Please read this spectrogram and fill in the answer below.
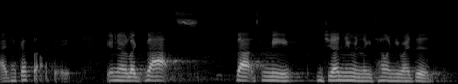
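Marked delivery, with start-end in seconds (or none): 0.0-0.7 squeaky, high, breathy, half-whispered joking put-on voice. Showing how a joke gets made about oneself: high-pitched joking voice. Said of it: "a high-pitched voice and be like".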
